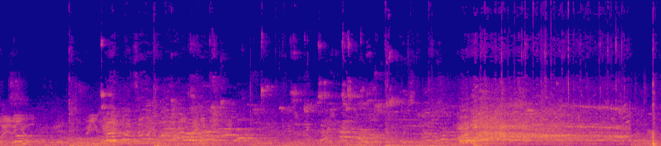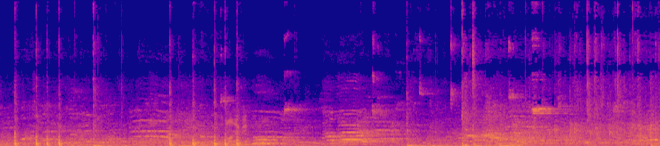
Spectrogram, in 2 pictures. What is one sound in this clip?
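Players and spectators shout and call out, echoing in a large hall.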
